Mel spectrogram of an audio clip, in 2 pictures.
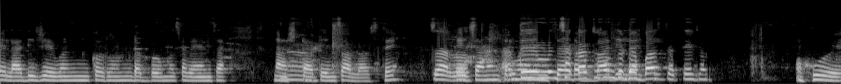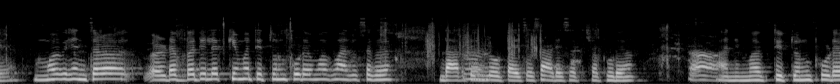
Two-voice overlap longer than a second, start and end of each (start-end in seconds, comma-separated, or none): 4.5-6.6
